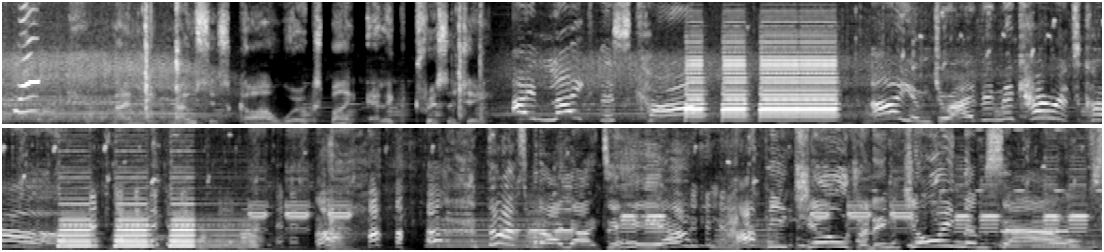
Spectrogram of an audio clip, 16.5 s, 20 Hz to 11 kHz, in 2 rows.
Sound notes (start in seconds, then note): 5.0 honking; 8.4 honking; 9.1 horns honking; 10.2 laughing; 15.7 laughter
